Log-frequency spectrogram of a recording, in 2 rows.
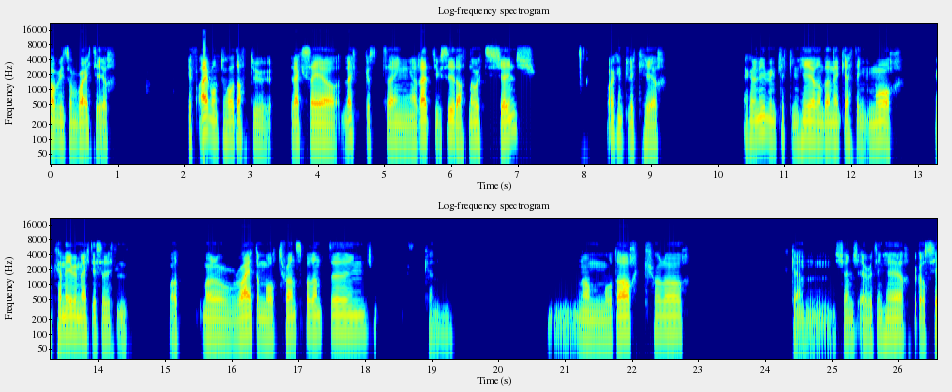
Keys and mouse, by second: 2.1-3.9 drag, 8.0-10.5 drag, 10.8-12.5 drag, 13.9-15.7 drag, 16.9-18.7 drag, 19.0-20.9 drag, 22.9-25.8 drag, 25.8-26.5 middle drag.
